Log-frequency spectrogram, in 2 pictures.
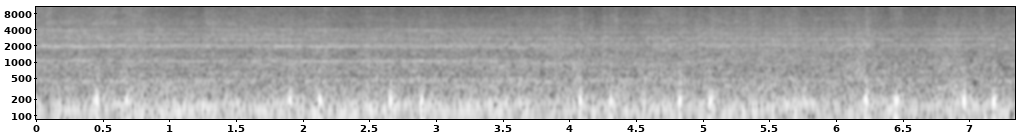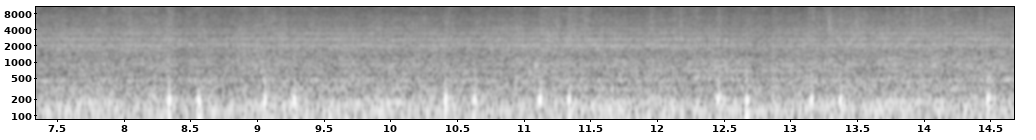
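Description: Passenger coaches of a Thai railway train rolling past close by: a steady rumble with the clickety-clack of wheels striking rail joints, the clicks coming in regular pairs as each bogie passes over.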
